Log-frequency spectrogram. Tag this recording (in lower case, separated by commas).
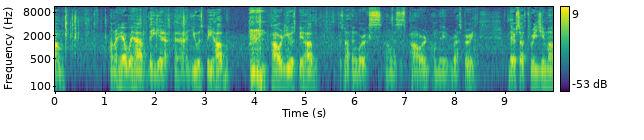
speech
